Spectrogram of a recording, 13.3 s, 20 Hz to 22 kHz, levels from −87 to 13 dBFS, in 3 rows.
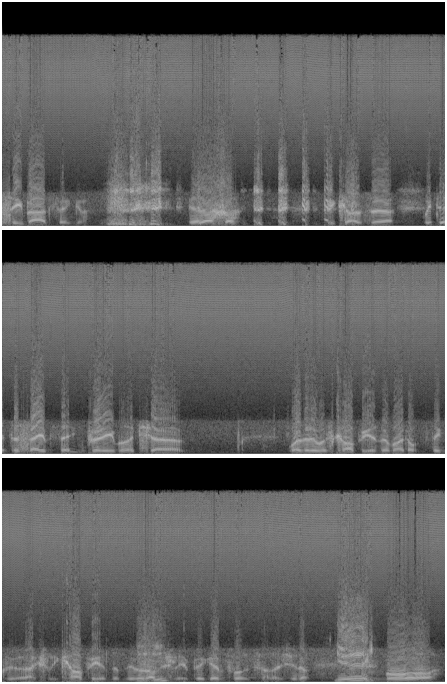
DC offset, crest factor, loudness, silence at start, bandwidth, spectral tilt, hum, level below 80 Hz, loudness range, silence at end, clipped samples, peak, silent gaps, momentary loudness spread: under 0.1%; 18 dB; -19 LUFS; 0 s; 19.5 kHz; -0.5 dB/octave; none; -48 dBFS; 2 LU; 0 s; under 0.1%; -2 dBFS; none; 4 LU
